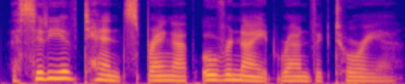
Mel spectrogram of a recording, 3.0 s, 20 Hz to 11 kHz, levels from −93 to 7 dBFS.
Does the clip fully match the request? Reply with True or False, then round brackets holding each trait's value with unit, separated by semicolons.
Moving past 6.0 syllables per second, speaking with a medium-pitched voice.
False (5.0 syllables/s; 180 Hz)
